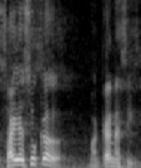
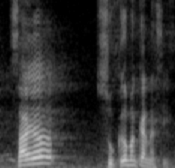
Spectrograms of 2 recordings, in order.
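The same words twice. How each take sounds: First: There is a pause after the word suka. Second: There is a pause after the word saya.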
